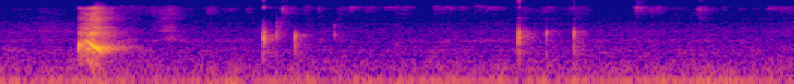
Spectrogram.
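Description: A single sharp, brief vocal hiccup followed by quiet room sounds and faint clicks; one hiccup heard.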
